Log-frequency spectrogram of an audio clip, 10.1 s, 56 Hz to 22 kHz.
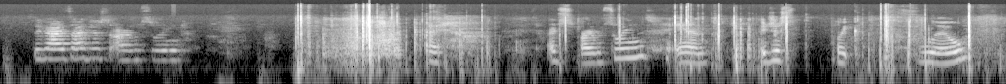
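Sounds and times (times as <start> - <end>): camera handling rustling: 3.0 - 5.0.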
